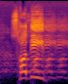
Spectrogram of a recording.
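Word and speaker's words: صديد: সদীদ, শুনে নিন। সিন দিয়ে সাদিদ, শিন দিয়ে সাদিদ, সদ দিয়ে সদীদ।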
